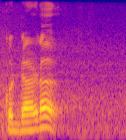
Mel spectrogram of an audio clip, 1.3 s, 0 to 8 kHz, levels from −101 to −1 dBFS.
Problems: constant background noise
